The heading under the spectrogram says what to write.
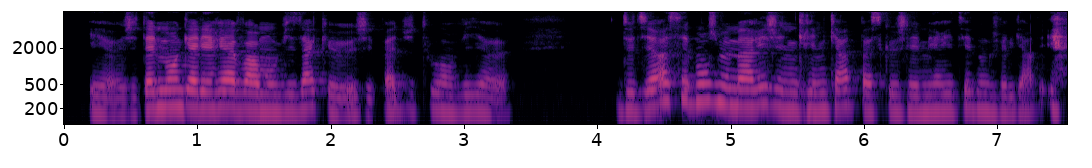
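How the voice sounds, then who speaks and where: Her pitch sits fairly low, rising and falling in a normal way. The woman talks very fast. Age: 20s. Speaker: baker. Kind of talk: interview.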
